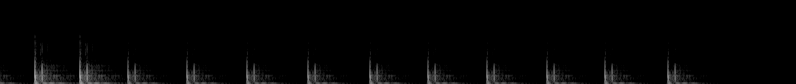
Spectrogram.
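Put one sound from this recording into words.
Footsteps thud slowly on stairs.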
